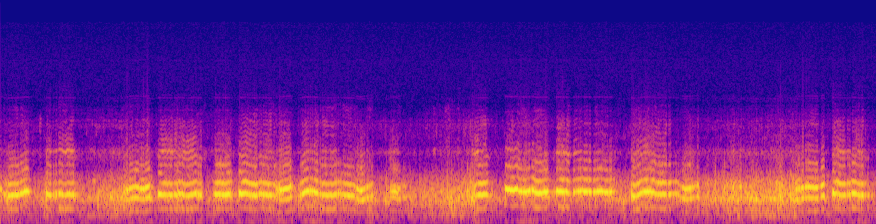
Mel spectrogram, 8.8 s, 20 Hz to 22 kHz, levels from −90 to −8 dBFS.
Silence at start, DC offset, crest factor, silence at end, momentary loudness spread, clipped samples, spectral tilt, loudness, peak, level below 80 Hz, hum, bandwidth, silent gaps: 0 s; under 0.1%; 10 dB; 0 s; 8 LU; under 0.1%; -8.5 dB/octave; -17 LUFS; -6 dBFS; -54 dBFS; none; 3.8 kHz; none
